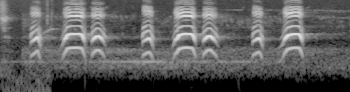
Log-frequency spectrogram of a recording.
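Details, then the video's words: Gambel's quail, a common spring backyard bird in Arizona's deserts, gives loud, nasal four-note "chi-ca-GA-o" calls in quick groups, middle note strongest, about once a second over a faint hum; males call to attract females and warn rivals. "Gambel’s Quail give a loud, clear, four-note: “chi-ca-GA-o” that carries across desert washes and yards. Males often sing from"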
